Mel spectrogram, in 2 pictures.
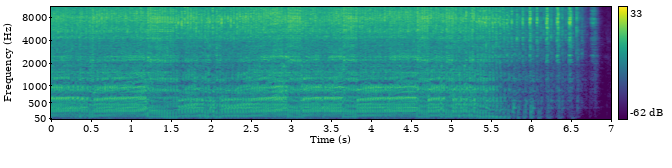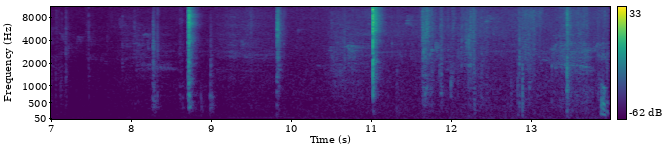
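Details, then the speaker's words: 1998 Honda TRX300EX after loosening too-tight intake valves, starting on choke with no gas tank: single runs about six seconds with an uneven hunting beat, then dies. Carburetor fuel level suspected; owner also wonders about timing. Rough running. "so anyway I loosen them up a touch and they feel a lot better but the thing is still not quite right let me show you what I have"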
